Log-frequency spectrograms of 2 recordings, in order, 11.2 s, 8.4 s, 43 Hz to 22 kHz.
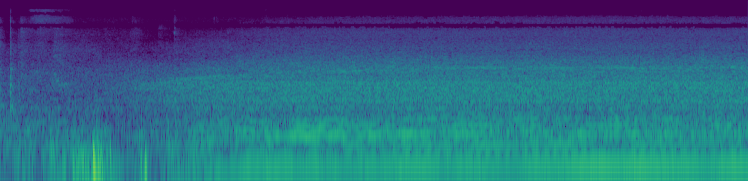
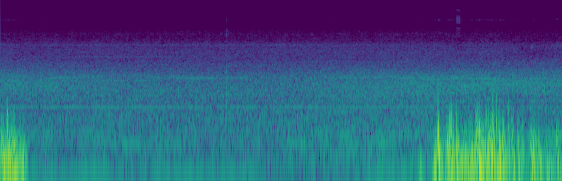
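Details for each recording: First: Sears 12-inch oscillating table fan 453.80120, freshly oiled, running on high speed: steady, even motor hum with a low drone, plenty powerful and runs well; a subtle vibration and slight head shake come and go. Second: Sears 12-inch oscillating table fan 453.80120, about 40 years old, cleaned and freshly oiled, on high speed; quiet hum broken by short low rattling, buzzing bursts, subtle shake, owner thinks typical wear of old fan: intermittent rattle.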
